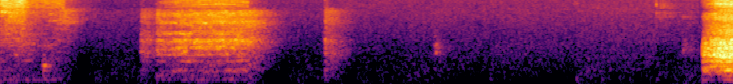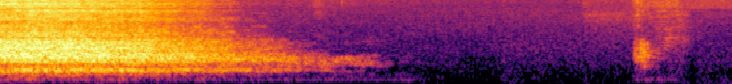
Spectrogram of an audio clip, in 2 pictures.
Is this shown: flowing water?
no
